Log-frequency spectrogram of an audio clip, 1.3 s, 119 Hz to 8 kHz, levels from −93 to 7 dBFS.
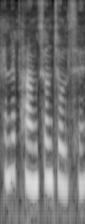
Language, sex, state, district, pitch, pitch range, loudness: Bengali, female, West Bengal, Purulia, 270 Hz, 250-290 Hz, -14 LUFS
